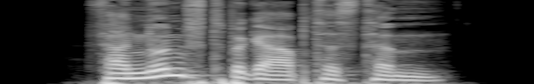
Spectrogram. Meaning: strong dative masculine/neuter singular superlative degree of vernunftbegabt
- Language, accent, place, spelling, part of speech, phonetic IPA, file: German, Germany, Berlin, vernunftbegabtestem, adjective, [fɛɐ̯ˈnʊnftbəˌɡaːptəstəm], De-vernunftbegabtestem.ogg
